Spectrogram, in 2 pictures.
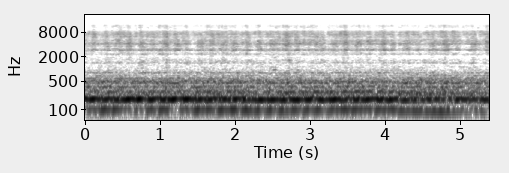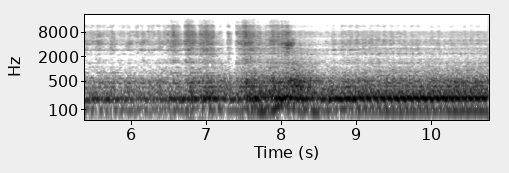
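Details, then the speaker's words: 1968 Pontiac LeMans, sat 14 years, restarted partway through a roughly 1,100-mile drive after eating oil: steady, even low rumble with no knocks or misses; normal idle, with 60 lb oil pressure. "well she started so that's a good sign we got 60 lb of [Music] pressure wow"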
